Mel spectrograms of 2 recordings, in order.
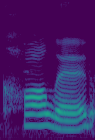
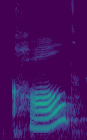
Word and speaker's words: called: And something really important is you're not going to add an extra syllable to the word. So instead of what you might think it looks like called or cleaned or offered,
